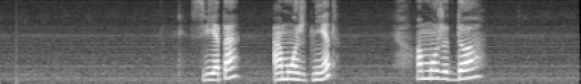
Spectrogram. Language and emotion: Russian, positive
